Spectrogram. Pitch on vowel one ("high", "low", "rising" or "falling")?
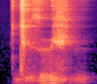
low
